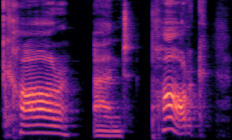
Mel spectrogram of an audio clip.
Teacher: in Scottish accents, words like car and park have an R sound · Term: rhotic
